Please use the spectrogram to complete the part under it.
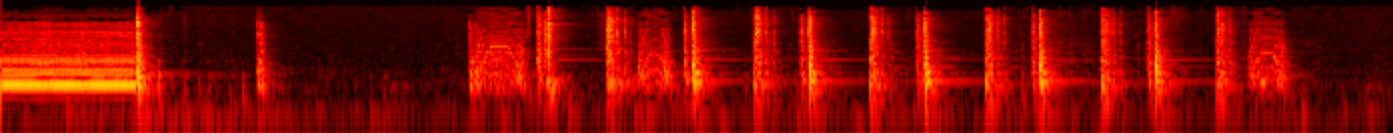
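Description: A machine cutting cement tiles makes a brief steady hum, then a long run of sharp, evenly spaced mechanical clacks that repeat in a regular rhythm.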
